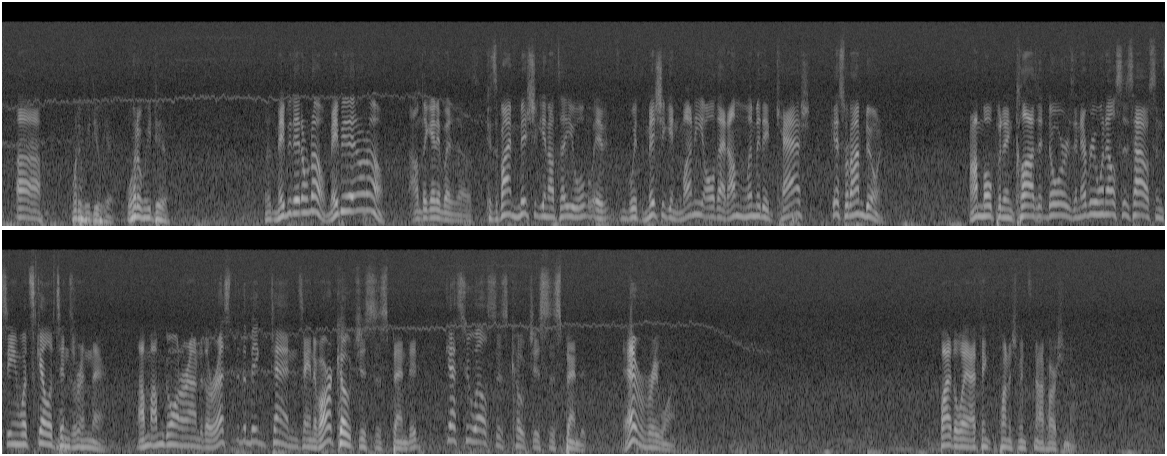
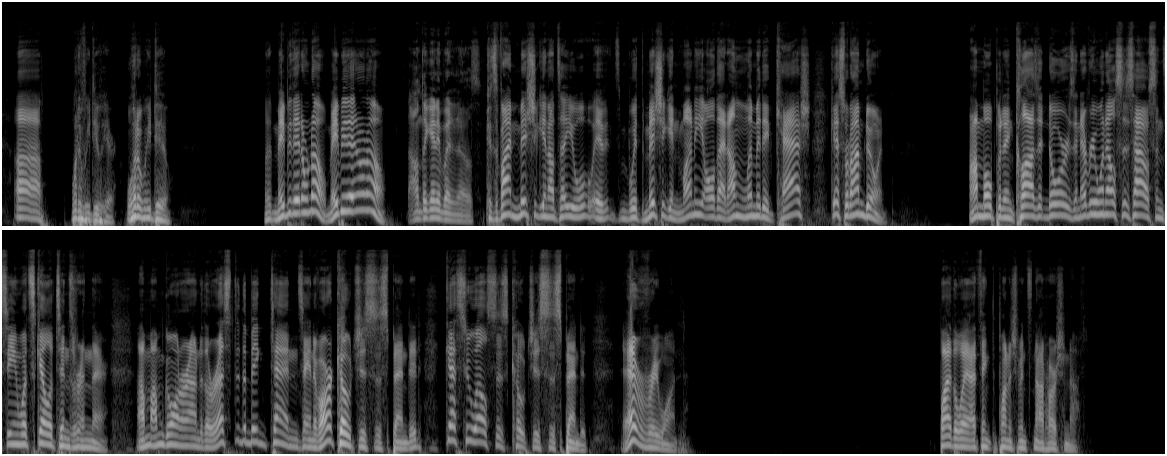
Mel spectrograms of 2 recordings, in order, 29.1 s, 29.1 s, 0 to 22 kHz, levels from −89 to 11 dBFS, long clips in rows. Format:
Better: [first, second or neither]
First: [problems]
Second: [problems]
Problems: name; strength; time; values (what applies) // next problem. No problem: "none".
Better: second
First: hiss; noticeable; throughout; 10 dB below the speech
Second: none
